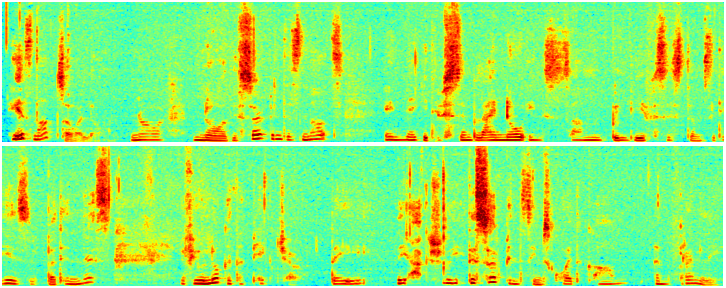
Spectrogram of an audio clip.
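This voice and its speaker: In an ASMR role-play, a woman plays a softly spoken mystical fortune teller reading tarot cards, using a made-up, indeterminate foreign accent. Her voice is on the high side and slightly rough, whispery, slow and hesitant with pauses, gentle and reassuring in mood. The audio quality is poor.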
